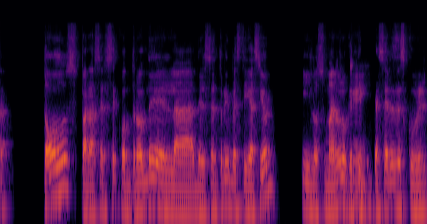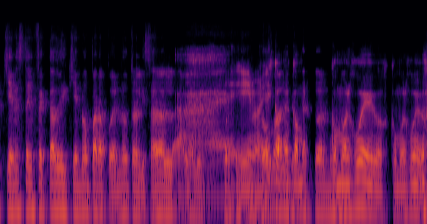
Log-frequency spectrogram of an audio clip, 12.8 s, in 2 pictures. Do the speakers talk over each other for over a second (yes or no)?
yes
